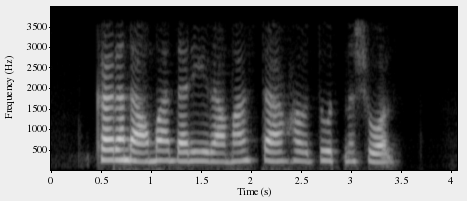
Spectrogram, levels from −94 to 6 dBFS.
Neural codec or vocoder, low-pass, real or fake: codec, 16 kHz, 0.8 kbps, ZipCodec; 3.6 kHz; fake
